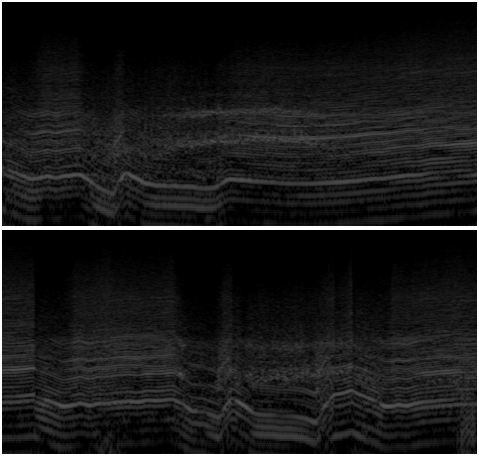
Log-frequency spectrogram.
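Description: A car engine roars at high revs, rising and dropping in pitch as it shifts gears.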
